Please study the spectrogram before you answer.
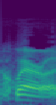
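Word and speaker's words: Acuera: Saying Aquera is spelled A-C-U-E-R-A.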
